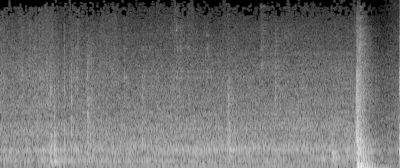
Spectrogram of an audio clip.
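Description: Steady hum inside a car cabin, with a few small clicks and rustles, then a single heavy thump about five seconds in.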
